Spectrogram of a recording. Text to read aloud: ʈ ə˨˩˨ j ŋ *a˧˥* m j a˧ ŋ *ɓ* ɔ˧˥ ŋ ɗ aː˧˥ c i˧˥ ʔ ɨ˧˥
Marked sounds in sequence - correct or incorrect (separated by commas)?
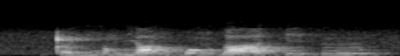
incorrect, correct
